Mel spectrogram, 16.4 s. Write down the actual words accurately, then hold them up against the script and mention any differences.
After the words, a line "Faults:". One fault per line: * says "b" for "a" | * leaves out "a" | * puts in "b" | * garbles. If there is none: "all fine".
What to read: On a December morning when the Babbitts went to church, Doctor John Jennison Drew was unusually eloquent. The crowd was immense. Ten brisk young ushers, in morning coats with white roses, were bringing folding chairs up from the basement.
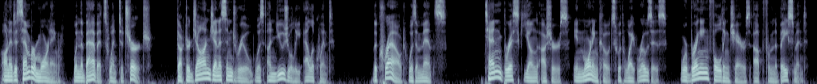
On a December morning when the Babbitts went to church, Doctor John Jennison Drew was unusually eloquent. The crowd was immense. Ten brisk young ushers, in morning coats with white roses, were bringing folding chairs up from the basement.
Faults:
all fine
